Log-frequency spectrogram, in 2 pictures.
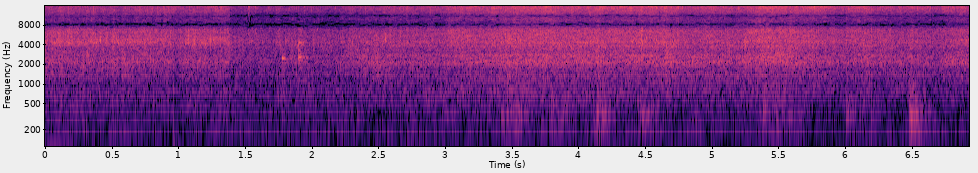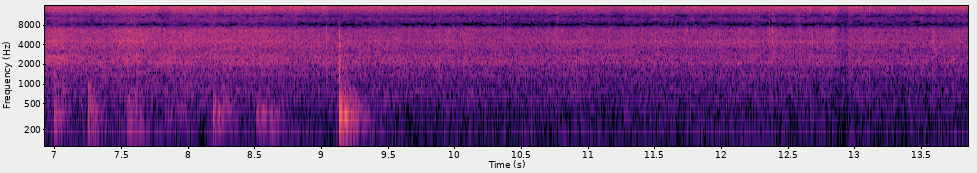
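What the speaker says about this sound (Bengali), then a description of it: "মেথি, রসুন এবং পেঁয়াজ একটু ভেজে তার মধ্যে বেটে রাখা ধনেপাতা ঢেলে দিচ্ছি।" Fenugreek seeds, garlic and onion fry in hot oil for coriander leaf chutney, with ground coriander leaves added partway through. A steady close sizzle runs throughout, broken by a few sharp clinks and stirring scrapes.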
